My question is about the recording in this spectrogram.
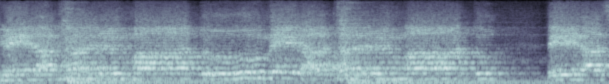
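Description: News channel's ident jingle: chanted vocal music over a steady low drone. It dips briefly near the end, then starts again.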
